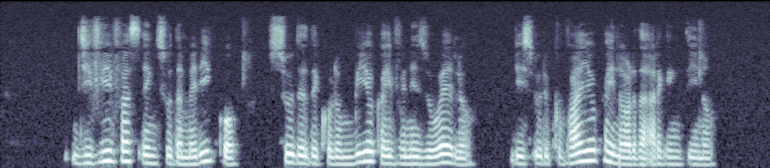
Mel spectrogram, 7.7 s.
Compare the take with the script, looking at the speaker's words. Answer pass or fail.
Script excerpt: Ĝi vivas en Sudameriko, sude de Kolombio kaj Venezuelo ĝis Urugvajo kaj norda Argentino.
pass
